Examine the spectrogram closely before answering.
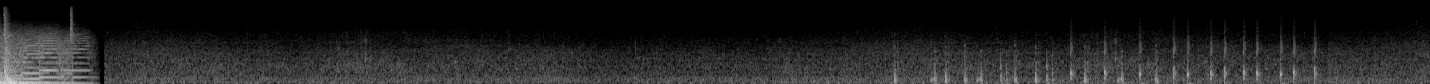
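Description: Water laps gently against a wooden dock.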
